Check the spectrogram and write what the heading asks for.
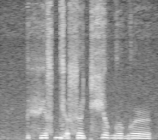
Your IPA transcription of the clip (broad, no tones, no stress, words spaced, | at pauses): fʲʌsdʲɔ̰ sə˞cçə˞ ɡʷə˞ɡʷə˞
